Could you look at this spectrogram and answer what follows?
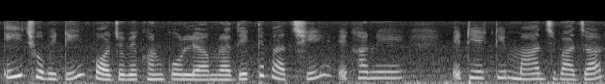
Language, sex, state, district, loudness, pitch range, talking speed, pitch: Bengali, female, West Bengal, Paschim Medinipur, -16 LUFS, 235-300 Hz, 120 wpm, 255 Hz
